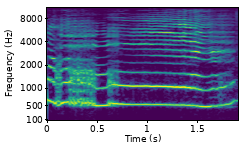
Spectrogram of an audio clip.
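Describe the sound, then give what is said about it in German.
A chicken's drawn-out call on a hen farm: a single loud, steady, tonal cry held for about two seconds, heard alone with no talk. “Fragen wir mal beim Hühnerhof Seidel nach, wie die das machen, dass die Hühner keinen Nachwuchs bekommen.”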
